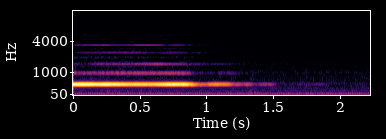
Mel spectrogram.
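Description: Wooden recorder holding one long, steady final note for about a second, which then dies away: the last note of the piece.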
